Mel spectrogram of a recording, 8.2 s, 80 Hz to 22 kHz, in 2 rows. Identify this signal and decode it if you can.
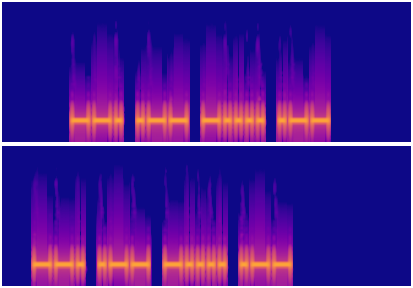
Morse code, heard as a keyed tone, about 22 wpm, 700 Hz. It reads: GW6W GW6W
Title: DXCC-100 Call Signs - 4 Characters - Repeated 2x - 22wpm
